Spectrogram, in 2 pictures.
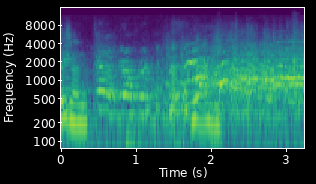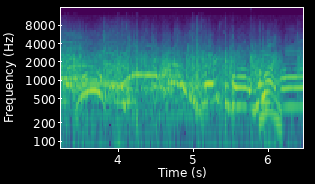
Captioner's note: audience applauds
